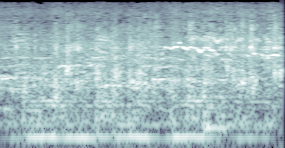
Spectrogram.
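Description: Horses neigh and shift their hooves as men mount up for a ride, with a high whinny rising clearly above a dense, continuous bed of stamping and movement.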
